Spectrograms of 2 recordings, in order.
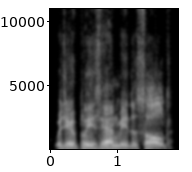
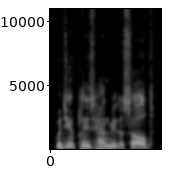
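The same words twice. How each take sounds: First: It is said in a harsh, demanding tone. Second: It is said in a kind, gentle tone.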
